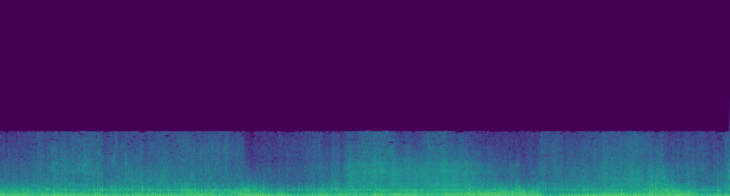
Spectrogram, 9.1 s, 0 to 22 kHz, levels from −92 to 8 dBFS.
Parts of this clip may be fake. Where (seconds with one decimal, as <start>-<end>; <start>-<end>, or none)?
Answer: 4.8-5.8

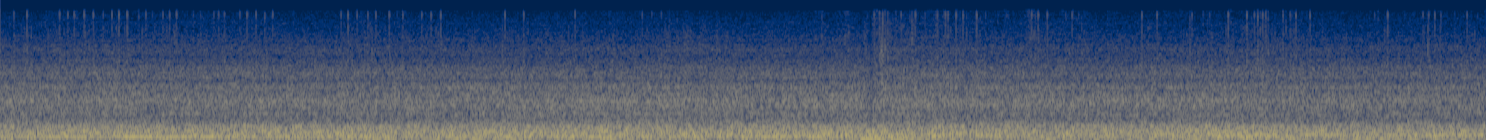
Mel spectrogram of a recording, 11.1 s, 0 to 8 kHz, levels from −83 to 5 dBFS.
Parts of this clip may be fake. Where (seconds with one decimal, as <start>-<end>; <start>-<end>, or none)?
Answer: none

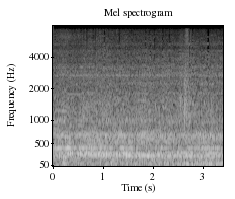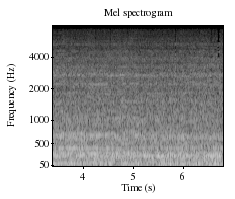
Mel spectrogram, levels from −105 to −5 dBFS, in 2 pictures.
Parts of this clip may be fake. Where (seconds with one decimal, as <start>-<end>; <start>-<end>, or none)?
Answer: 0.0-0.9; 4.1-5.1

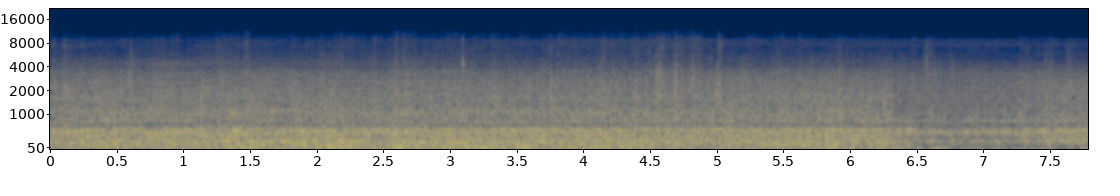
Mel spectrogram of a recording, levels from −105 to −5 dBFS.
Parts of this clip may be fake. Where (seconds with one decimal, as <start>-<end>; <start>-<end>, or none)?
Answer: 0.0-2.8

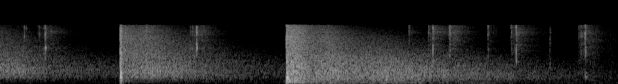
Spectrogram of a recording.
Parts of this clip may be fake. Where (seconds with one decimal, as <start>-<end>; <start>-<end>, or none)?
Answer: none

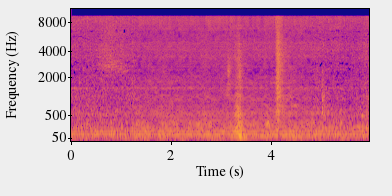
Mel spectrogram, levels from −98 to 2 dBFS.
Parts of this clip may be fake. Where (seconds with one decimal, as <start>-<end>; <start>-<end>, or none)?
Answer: 1.3-4.8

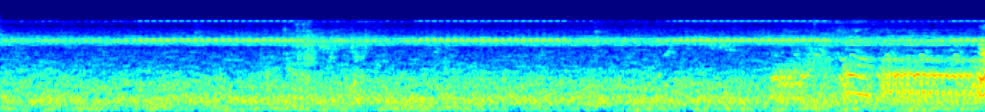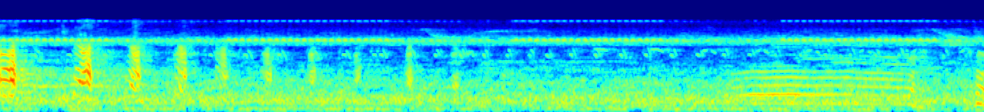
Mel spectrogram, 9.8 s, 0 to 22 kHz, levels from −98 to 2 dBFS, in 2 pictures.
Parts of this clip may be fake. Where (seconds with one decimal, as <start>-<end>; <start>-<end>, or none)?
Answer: none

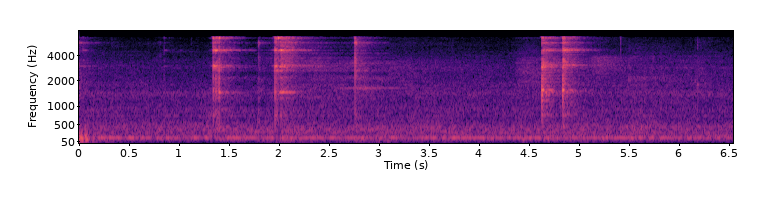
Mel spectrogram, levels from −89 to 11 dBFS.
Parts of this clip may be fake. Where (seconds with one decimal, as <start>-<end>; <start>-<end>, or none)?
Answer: 1.3-3.1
